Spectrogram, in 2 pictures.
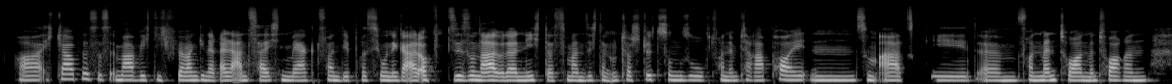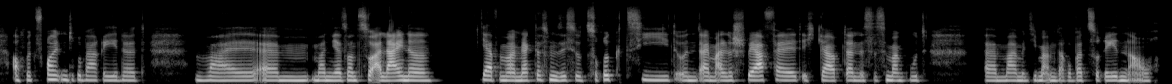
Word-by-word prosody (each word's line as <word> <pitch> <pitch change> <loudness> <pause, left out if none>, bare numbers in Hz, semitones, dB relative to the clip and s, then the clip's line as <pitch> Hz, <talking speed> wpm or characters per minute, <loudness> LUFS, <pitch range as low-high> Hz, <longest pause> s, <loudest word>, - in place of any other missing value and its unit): Ah, 200 0 -1
ich 210 - -14
glaube, 240 0 -1
das 250 -2 -4
ist 215 -2 -8
immer 200 -1 +1
wichtig, 200 -1 -7
wenn 200 - +1
man 195 0 +2
generell 190 -1 -1
Anzeichen 190 +1 -1
merkt 180 0 -3
von 195 -2 -2
Depression, 185 +1 -4
egal 185 0 +3
ob 205 0 +1
saisonal, 195 -1 +4
oder 185 +1 +2
nicht, 190 +1 -1
dass 180 +2 -6
man 185 -1 0
sich 190 0 -6
dann 185 -4 -4
Unterstützung 200 +2 -3
sucht 190 -1 -5
von 195 - -2
'nem 185 +1 -2
Therapeuten, 195 -1 -1
zum 195 -1 -3
Arzt 190 0 0
geht, 185 -1 -5
ähm, 180 0 -1
von 185 +1 -1
Mentoren, 185 -1 +2
Mentorinnen, 185 0 -1 0.3
auch 210 -5 -1
mit 195 +1 -3
Freunden 220 -2 +3
darüber 200 -2 -2
redet, 190 0 -2 0.5
weil, 185 0 +1
ähm, 185 0 +2
man 185 -1 +2
ja 180 - +4
sonst 185 0 0
so - - +4
alleine 180 0 +5 0.4
ja, 205 -3 +5
wenn 190 - +2
man 185 -1 +4
merkt, 185 +2 +2
dass 210 0 -2
man 205 - +5
sich 190 0 0
so 190 -1 -2
zurückzieht 200 -1 -2
und 185 -1 0
einem 190 -1 +3
alles 185 0 +2
schwerfällt, 195 -1 +2
ich 190 0 -7
glaube, 175 -2 +2
dann 185 -1 +1
ist 180 0 -6
es 175 - -9
immer 185 -2 +3
gut, 180 0 -6 0.6
ähm, 180 -1 0
mal 180 0 +1
mit 175 +1 -2
jemandem 180 -1 0
darüber 180 +1 -3
zu 185 +1 -5
reden 185 0 +2
auch. 175 -1 -3
190 Hz, 190 wpm, -23 LUFS, 185-195 Hz, 0.6 s, alleine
